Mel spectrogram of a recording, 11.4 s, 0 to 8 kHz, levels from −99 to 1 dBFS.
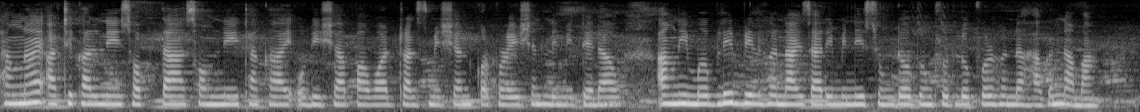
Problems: constant background noise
